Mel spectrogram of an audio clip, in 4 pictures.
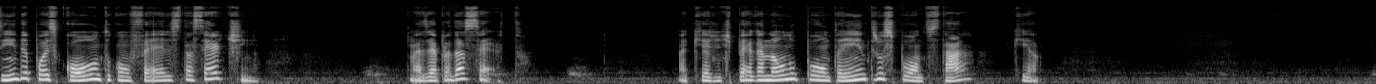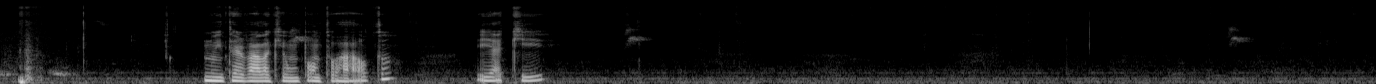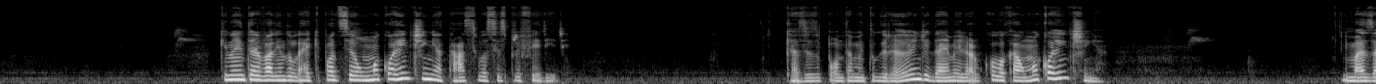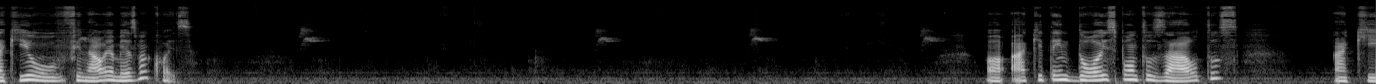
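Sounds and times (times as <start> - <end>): steady low hum: 0.0 - 55.0
bird chirping: 19.9 - 20.4, 26.0 - 26.4, 39.4 - 39.8, 44.2 - 44.7, 46.6 - 47.6, 48.7 - 49.2, 50.4 - 50.8
crochet hook scratching: 44.3 - 50.6.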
